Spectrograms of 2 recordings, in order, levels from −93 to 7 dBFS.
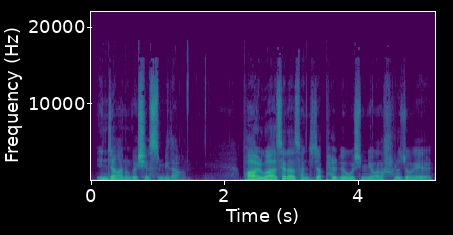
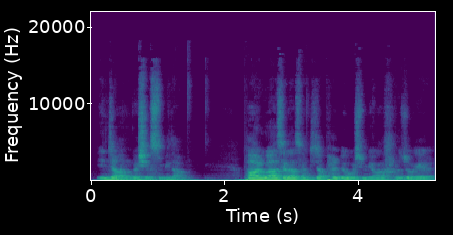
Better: first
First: none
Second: off-mic speech; far // room echo; slight; dies away in 0.3 s

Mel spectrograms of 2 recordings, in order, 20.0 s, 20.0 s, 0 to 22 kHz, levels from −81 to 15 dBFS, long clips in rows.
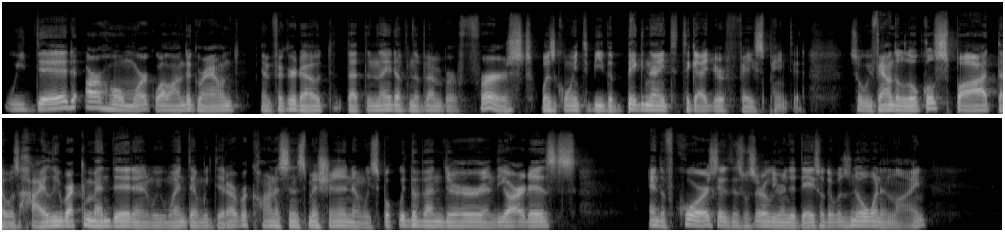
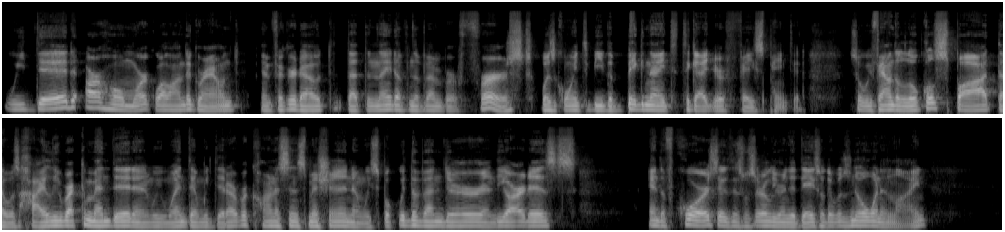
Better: first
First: none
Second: garbled, watery; slightly; nothing above 16 kHz

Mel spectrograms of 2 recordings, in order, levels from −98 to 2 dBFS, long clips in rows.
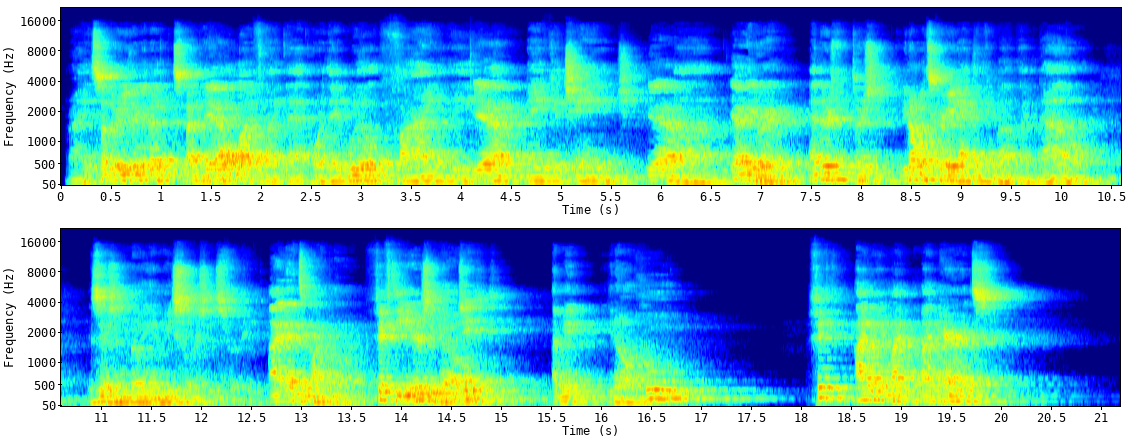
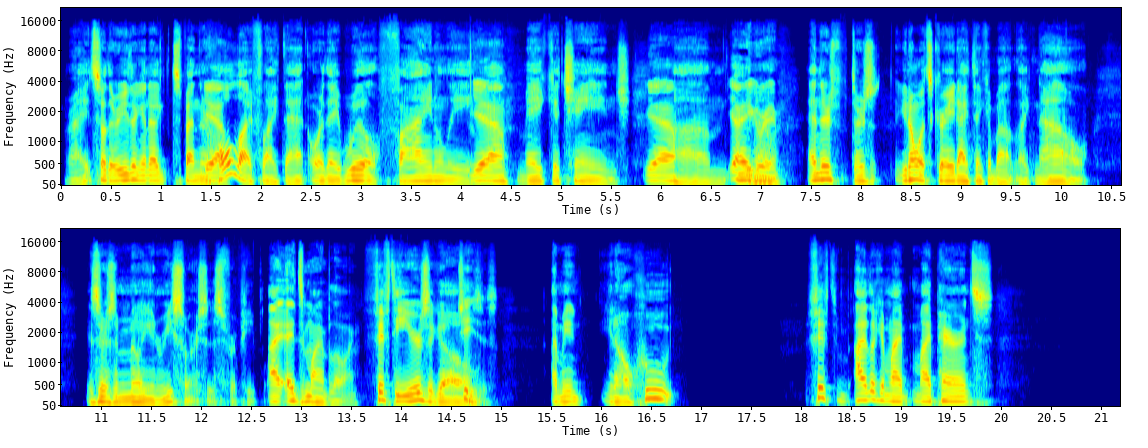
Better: second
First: room echo; noticeable; dies away in 1.2 s // off-mic speech; far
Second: none

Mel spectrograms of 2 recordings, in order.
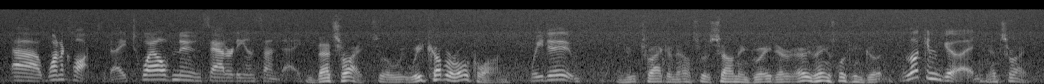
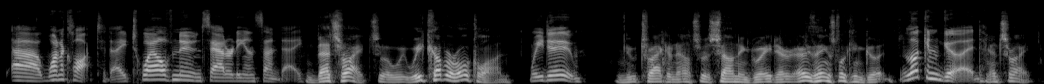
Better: second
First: hiss; loud; throughout; 6 dB below the speech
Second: none

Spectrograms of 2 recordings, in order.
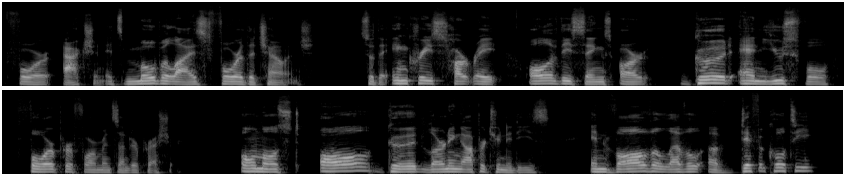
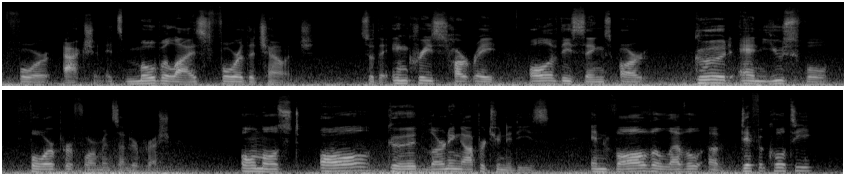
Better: first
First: none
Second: low rumble; faint; throughout; 20 dB below the speech

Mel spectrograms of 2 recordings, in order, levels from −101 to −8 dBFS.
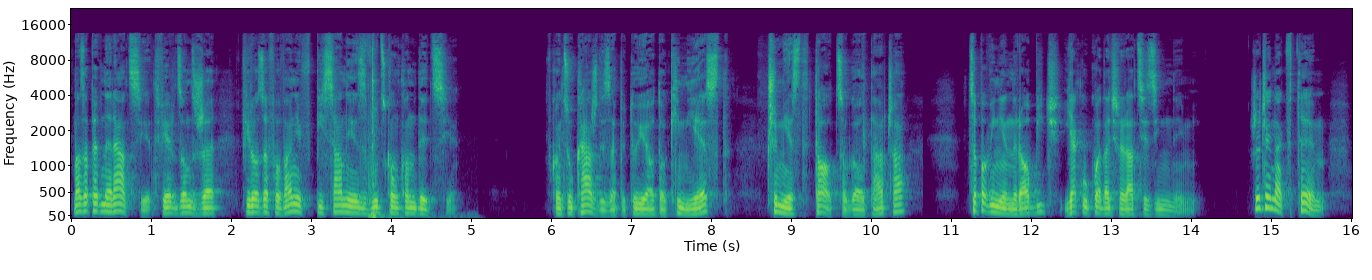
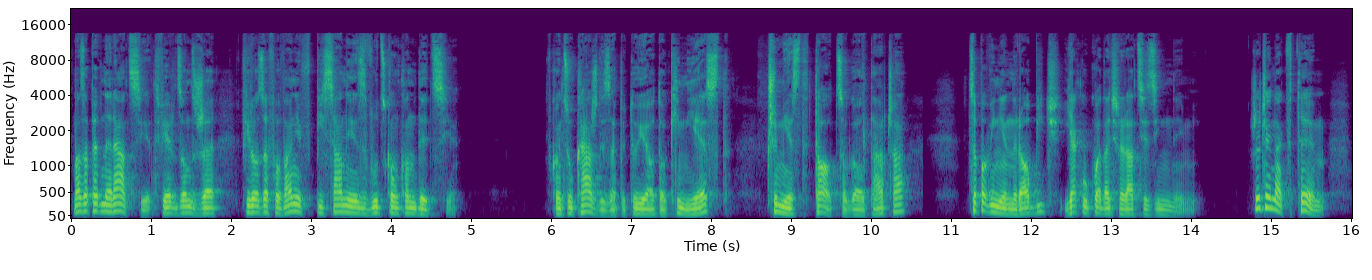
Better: second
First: door banging; noticeable; at 3.5 s; peak 8 dB below the speech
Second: none

